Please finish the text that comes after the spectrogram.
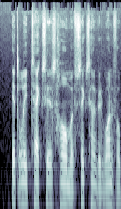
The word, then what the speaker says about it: Italy: There's a little town between Dallas and Waco called, I pronounced it Italy. I think the residents pronounce it Itali.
